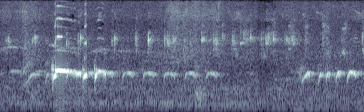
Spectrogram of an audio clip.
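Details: Singing local zebra dove calling a male to sing: a sharp, loud whistled burst, a steady string of soft staccato coos, then a second quicker run near the end.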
